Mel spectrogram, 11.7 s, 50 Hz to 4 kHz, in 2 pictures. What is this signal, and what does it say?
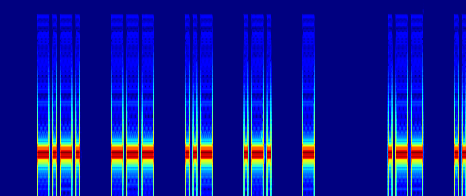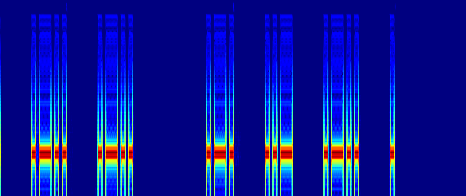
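Morse code, heard as a keyed tone, about 25 wpm, spaced as for 15 wpm, 550 Hz. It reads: COURT WILL RULE
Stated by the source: Morse code news headlines at 15.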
